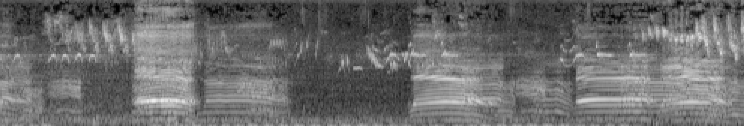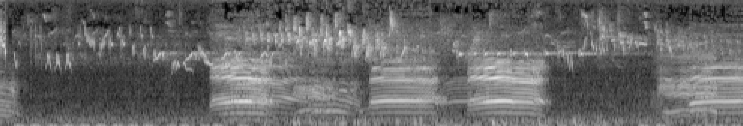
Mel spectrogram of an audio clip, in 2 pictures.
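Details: Large livestock barn with dozens of cows: a near-continuous chorus of overlapping moos from several animals, calls rising and falling in loudness, with birds chirping faintly behind.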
